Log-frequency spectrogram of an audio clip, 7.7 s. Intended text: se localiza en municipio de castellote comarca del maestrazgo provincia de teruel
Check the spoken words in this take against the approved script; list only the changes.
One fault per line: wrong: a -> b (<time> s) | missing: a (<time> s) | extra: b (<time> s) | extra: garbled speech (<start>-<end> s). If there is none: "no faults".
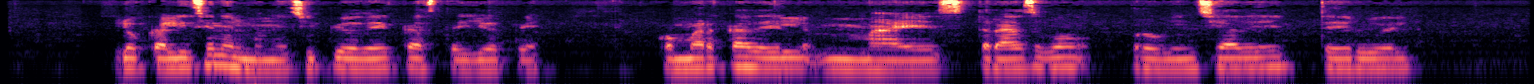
extra: el (1.1 s)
